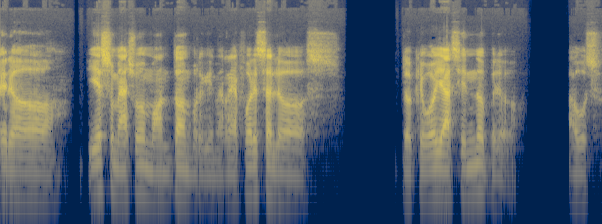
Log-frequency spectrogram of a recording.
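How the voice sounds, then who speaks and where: Against a quiet background, a man speaks at a moderate pace with long, frequent pauses and big swings in loudness. His pitch is fairly low and his intonation monotone and flat, with a bright, sharp tone. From Argentina, Río Cuarto, Córdoba; Córdoba, Argentina. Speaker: software development student; programming streamer. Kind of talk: casual chat; casual livestream chat. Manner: halting. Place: home room. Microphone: studio mic.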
